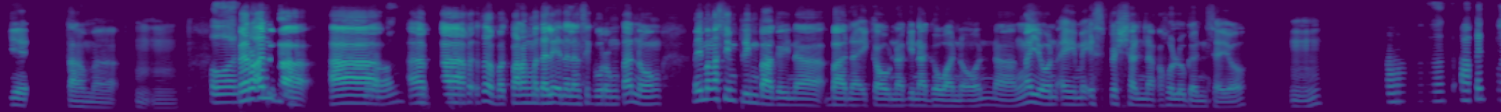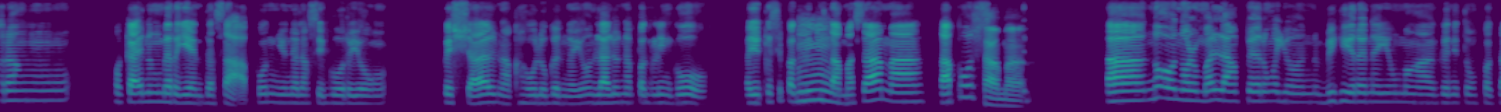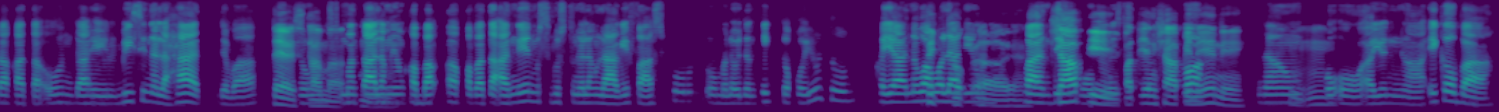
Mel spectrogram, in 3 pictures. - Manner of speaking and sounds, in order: other background noise
- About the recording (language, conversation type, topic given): Filipino, unstructured, Ano ang mga alaala sa iyong pagkabata na hindi mo malilimutan?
